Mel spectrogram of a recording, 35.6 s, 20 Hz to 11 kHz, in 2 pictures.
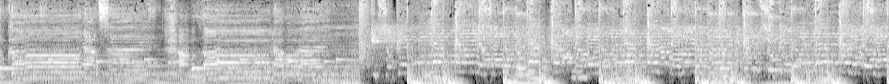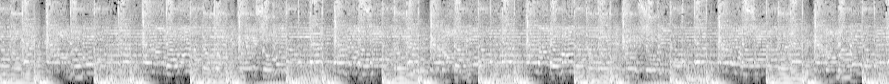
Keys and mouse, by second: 1.3 ctrl+v, 4.2-20.4 drag, 21.5 click, 24.6 click, 31.7 click, 32.1 ctrl+c, 34.1 click.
